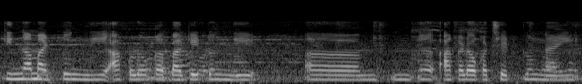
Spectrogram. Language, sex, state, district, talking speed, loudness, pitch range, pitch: Telugu, female, Andhra Pradesh, Krishna, 135 wpm, -27 LUFS, 215-230 Hz, 225 Hz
